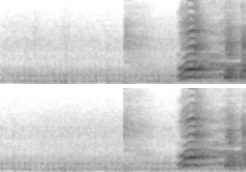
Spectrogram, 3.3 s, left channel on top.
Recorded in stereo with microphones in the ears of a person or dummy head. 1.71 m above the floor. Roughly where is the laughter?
Centre.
